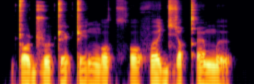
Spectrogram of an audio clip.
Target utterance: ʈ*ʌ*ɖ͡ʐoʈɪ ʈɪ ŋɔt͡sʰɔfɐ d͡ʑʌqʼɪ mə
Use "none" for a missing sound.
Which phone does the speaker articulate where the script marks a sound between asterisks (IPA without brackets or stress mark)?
ɔ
